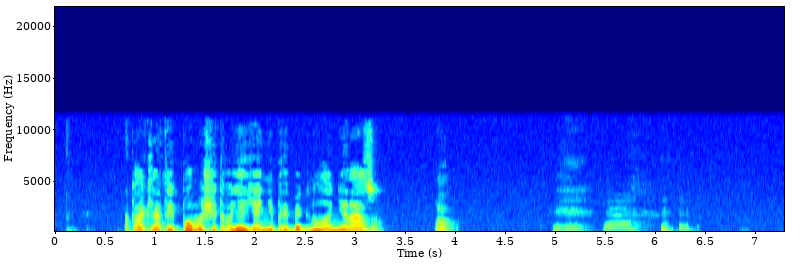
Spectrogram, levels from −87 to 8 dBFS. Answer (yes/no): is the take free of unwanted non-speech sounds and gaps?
no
